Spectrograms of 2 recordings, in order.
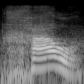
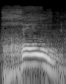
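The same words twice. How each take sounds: First: The sound is thin, with unrounded lips. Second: The sound is thick, with rounded lips. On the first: The speaker calls it wrong. "kalau khaw tipis, salah bacaannya" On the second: The speaker calls it right. "Mulut muncung sikit"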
